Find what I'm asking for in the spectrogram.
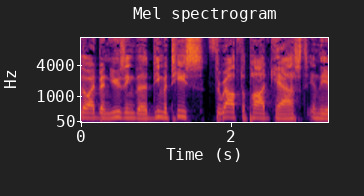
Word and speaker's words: DeMatteis: And after the interview, he and I discussed the pronunciation of the name, and we determined at that time that we were pronouncing it correctly by saying DeMatteis.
